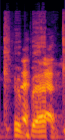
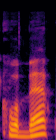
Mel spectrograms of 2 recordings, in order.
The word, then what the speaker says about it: Quebec: know if we take Quebec will be bilingual well you're going to have to say it correctly first it's not Quebec it's Quebec quec yeah I know but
